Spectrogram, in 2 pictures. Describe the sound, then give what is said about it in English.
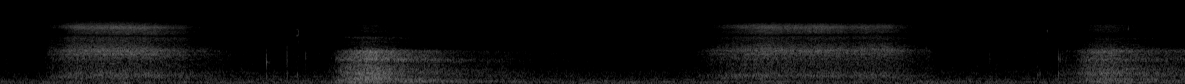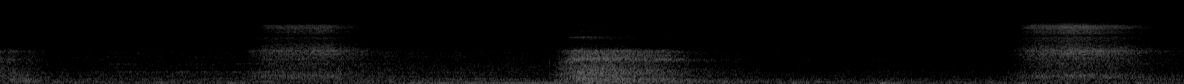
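A person breathes deeply and repeatedly, a series of slow, breathy inhales and exhales that come in evenly spaced waves of airy hiss and rise and fall in loudness, with no talking. “It says, breathe deeply 10 times in a row. Okay, so here we go.”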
